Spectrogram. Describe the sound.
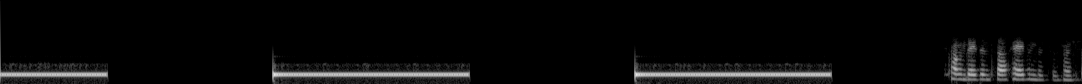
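Telephone ringing heard down the line as three long, steady, mid-pitched tones separated by short silences. A voice begins speaking just after the last tone.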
